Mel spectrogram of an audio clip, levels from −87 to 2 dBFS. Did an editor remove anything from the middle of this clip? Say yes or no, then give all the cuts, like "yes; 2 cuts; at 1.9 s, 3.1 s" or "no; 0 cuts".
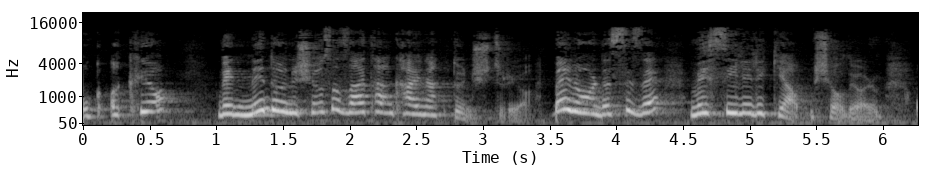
yes; 1 cut; at 3.4 s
